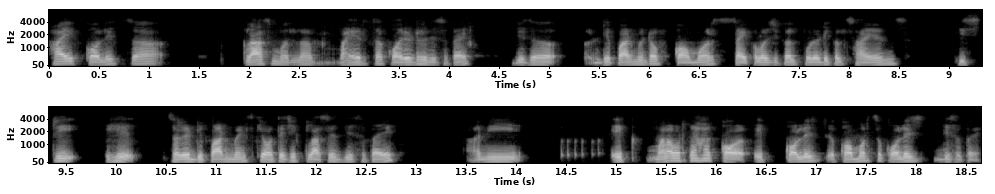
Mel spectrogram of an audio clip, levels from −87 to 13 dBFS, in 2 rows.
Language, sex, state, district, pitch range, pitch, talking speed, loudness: Marathi, male, Karnataka, Belgaum, 110-125 Hz, 115 Hz, 110 wpm, -19 LUFS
